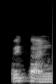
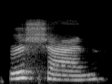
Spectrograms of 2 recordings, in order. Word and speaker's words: Rishan: Rickon, go ahead. And I know that's not your name. You don't pronounce like that. How you pronounce it? Rishan.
